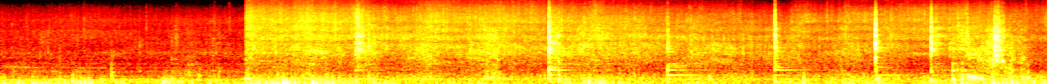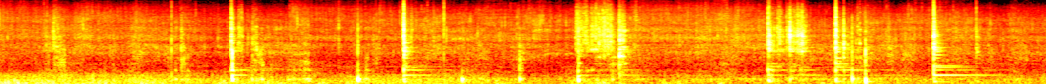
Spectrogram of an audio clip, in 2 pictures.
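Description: Chopped tomatoes tipped into the hot, frying onion masala set off a sudden sizzle about two and a half seconds in. A ladle then stirs and scrapes the pot, with irregular sharp clanks that ring briefly.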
